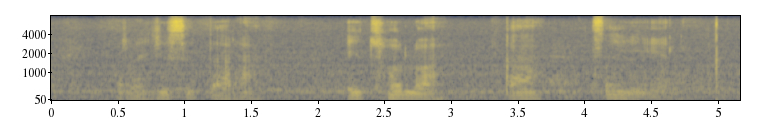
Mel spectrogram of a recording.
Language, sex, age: Tswana, male, 21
